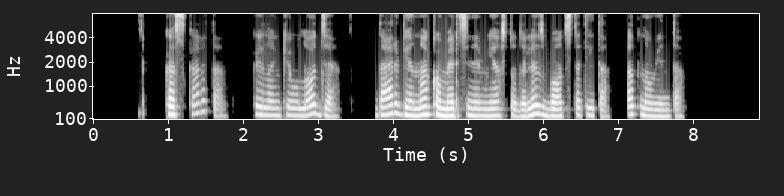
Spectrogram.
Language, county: Lithuanian, Kaunas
